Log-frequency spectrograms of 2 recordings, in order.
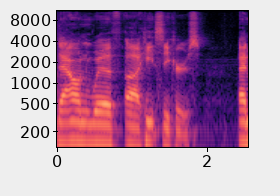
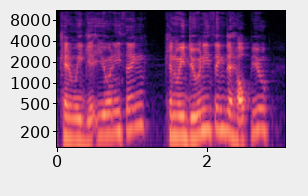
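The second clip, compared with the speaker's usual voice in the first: put-on sweet-sounding male voice, higher; 5 semitones higher than usual. Retelling what a guy kept asking a girl: imitating a sweet-sounding guy. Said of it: "the guy was so sweet".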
